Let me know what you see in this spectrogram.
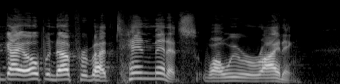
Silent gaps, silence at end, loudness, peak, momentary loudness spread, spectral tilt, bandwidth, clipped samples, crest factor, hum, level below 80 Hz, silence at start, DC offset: none; 0.5 s; -18 LUFS; 0 dBFS; 10 LU; -3.5 dB/octave; 12 kHz; under 0.1%; 18 dB; none; -64 dBFS; 0 s; under 0.1%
